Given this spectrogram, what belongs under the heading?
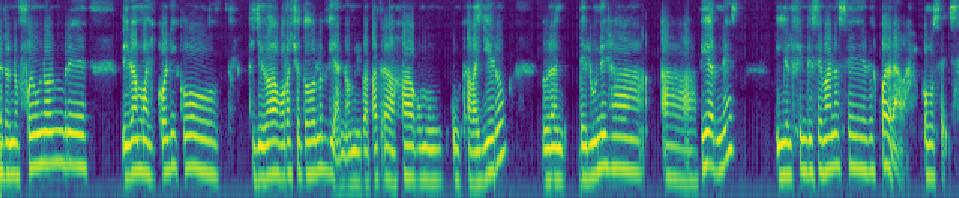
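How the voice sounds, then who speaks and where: A woman with a fairly low pitch talks at a moderate pace with ordinary pitch variation, in an unremarkable speaking voice. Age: 60s. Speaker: testimony giver. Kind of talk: testimony. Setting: phone call.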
